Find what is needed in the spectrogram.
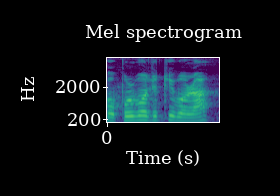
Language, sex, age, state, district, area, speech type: Assamese, male, 45-60, Assam, Jorhat, urban, spontaneous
